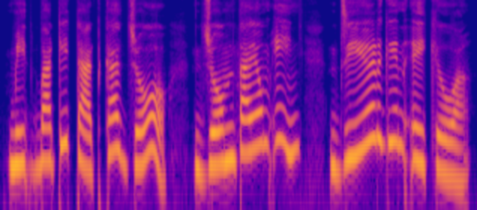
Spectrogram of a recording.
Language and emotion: Santali, happy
